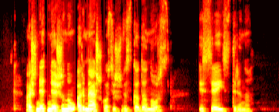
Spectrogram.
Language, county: Lithuanian, Panevėžys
